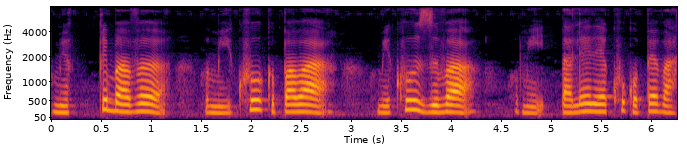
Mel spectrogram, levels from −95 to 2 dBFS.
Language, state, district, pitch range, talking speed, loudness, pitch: Chakhesang, Nagaland, Dimapur, 180-210 Hz, 135 wpm, -18 LUFS, 195 Hz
